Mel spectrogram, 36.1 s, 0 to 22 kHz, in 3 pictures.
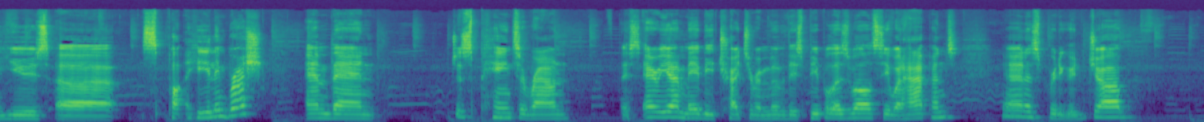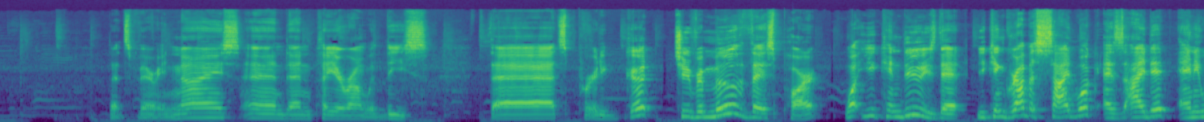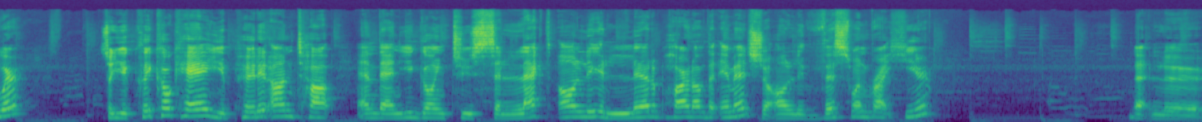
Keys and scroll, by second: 24.7 Return.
